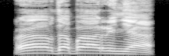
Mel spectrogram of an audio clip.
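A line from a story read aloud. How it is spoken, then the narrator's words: Booming peasant voice. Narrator (Russian): прогудел мужик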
